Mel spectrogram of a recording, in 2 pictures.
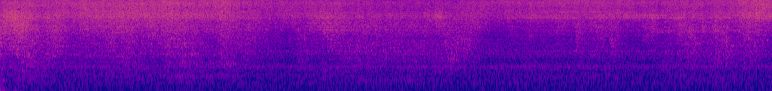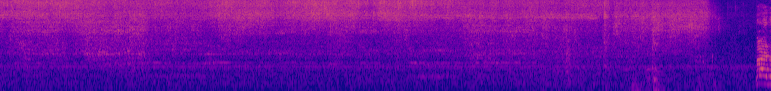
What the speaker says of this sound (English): And now I immediately need to rinse the pan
